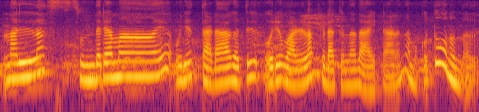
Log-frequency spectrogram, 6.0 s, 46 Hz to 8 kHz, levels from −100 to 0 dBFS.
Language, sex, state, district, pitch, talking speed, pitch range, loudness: Malayalam, female, Kerala, Kollam, 215 Hz, 90 wpm, 185-235 Hz, -15 LUFS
